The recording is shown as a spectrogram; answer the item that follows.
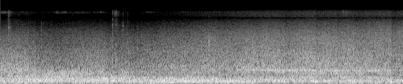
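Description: Loud steady outdoor rumble: wind buffeting the microphone over the noise of lorries nearby, with a faint steady tone in the second half.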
